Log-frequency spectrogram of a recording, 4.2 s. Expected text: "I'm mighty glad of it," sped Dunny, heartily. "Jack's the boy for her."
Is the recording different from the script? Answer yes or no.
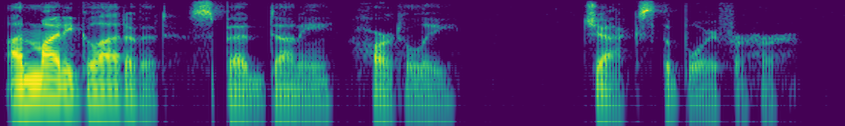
no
